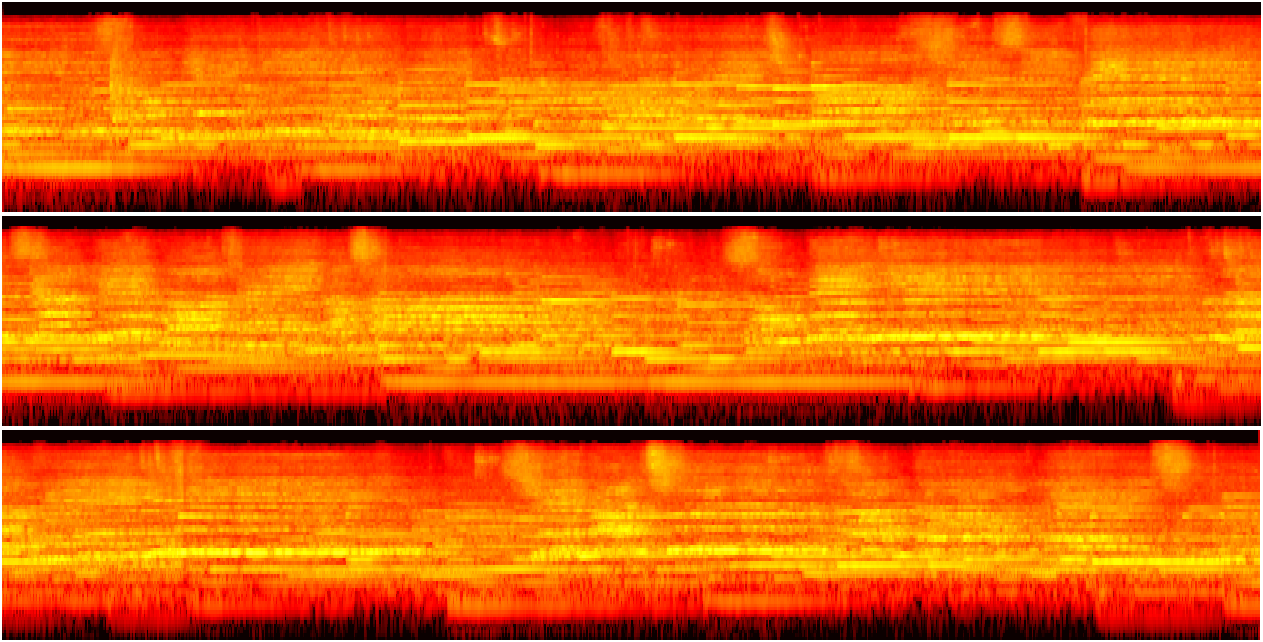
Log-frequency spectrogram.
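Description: Women's choir singing in several parts.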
